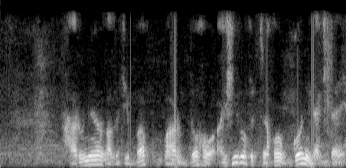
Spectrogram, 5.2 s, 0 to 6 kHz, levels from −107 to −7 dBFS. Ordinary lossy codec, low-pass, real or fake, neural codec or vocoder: AAC, 48 kbps; 5.4 kHz; real; none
